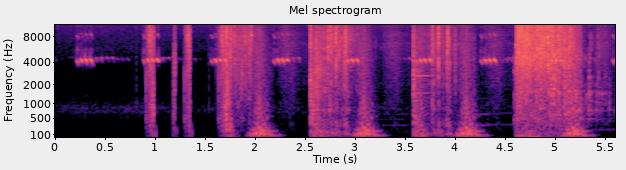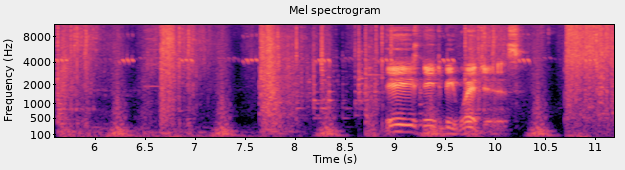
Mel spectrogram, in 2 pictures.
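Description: A stone axe chops wood with heavy thuds.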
